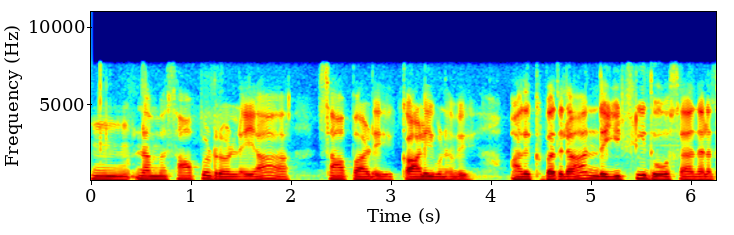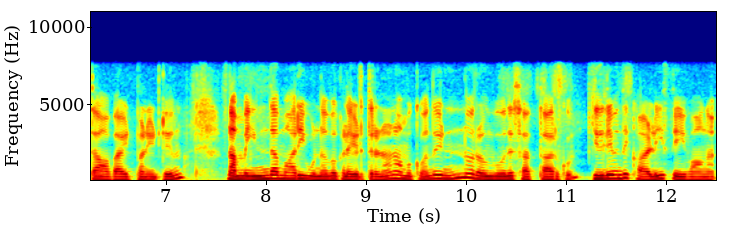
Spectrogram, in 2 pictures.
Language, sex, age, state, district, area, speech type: Tamil, female, 45-60, Tamil Nadu, Tiruvarur, rural, spontaneous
